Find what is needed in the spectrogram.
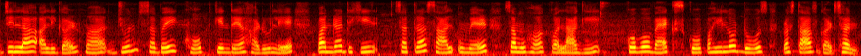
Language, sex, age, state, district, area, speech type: Nepali, female, 18-30, West Bengal, Kalimpong, rural, read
